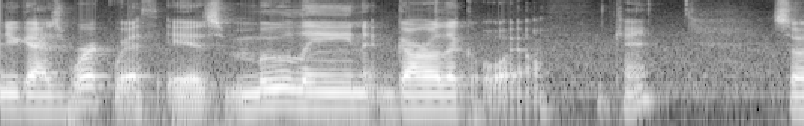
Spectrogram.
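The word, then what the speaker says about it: mullein: i would recommend you guys work with is moulin garlic oil okay so it's spelled l m-u-l-l-e i n okay moulin garlic oil okay you can find that on amazon it's very very simple to get so mulen garlic oil and you just get this little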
